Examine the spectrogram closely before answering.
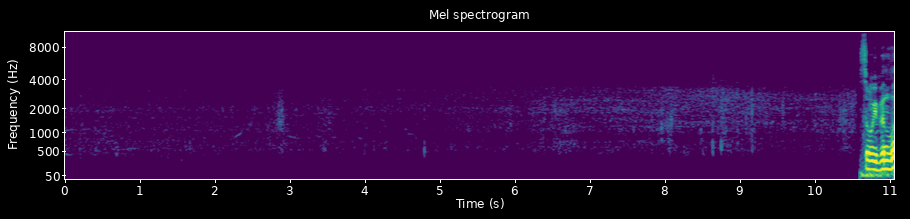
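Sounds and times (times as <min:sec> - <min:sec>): tyres crunching over dirt and rock: 0:00.0 - 0:10.6.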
